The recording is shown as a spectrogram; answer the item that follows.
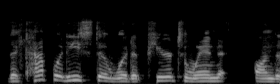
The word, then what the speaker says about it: capoeirista: Capoista? – You got a capoeirista.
